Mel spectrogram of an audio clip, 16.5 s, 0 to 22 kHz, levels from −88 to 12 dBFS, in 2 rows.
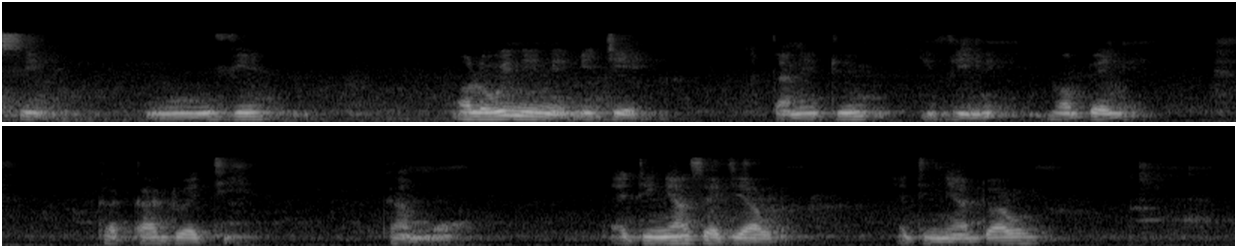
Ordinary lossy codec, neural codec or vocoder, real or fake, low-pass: Opus, 64 kbps; codec, 16 kHz in and 24 kHz out, 1 kbps, XY-Tokenizer; fake; 7.2 kHz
